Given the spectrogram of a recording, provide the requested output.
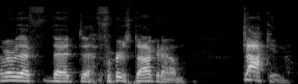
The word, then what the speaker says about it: Dokken: Dokken rhymes with rockin'.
